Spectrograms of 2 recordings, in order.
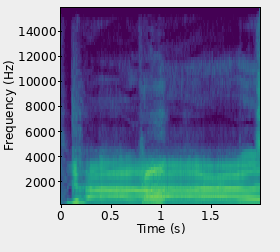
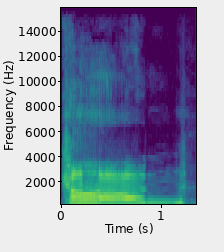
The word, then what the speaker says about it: Khaan: that they added an extra A in Khaan. See? Yeah, so you're exactly. shouting it a little. Khaan! See, that's like 4 or 5 A's. It's like Khaan.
